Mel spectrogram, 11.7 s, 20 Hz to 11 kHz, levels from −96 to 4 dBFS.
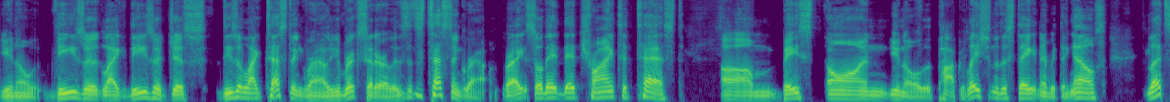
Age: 50-69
